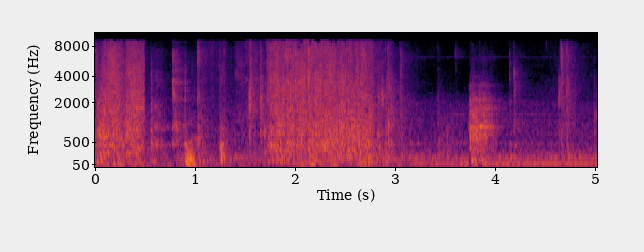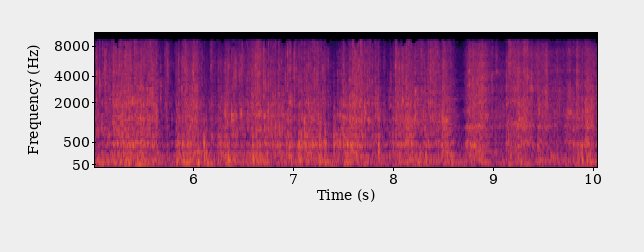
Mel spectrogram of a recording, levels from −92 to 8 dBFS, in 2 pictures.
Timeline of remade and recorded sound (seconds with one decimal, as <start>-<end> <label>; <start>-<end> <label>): 0.0-0.6 recorded; 0.6-1.3 remade; 1.3-8.6 recorded; 8.6-10.0 remade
